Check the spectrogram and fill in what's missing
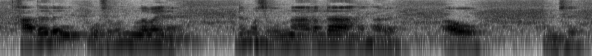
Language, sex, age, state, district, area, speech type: Bodo, male, 60+, Assam, Kokrajhar, rural, spontaneous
